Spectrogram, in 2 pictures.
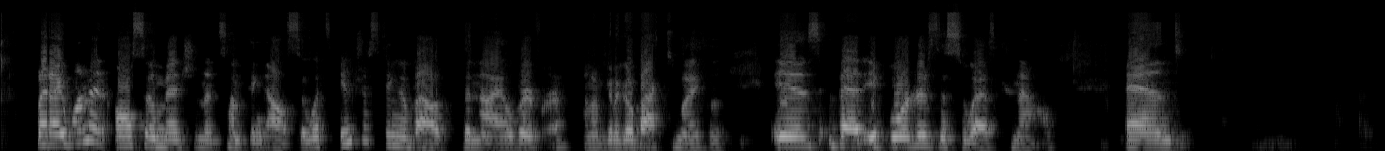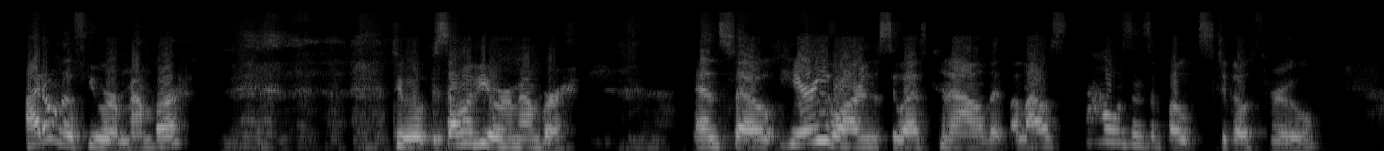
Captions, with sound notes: But I wanna also mention something else. So what's interesting about the Nile River, and I'm gonna go back to my (speaking away from mic), is that it borders the Suez Canal. And I don't know if you remember, (laughs) do some of you remember? And so here you are in the Suez Canal that allows thousands of boats to go through,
